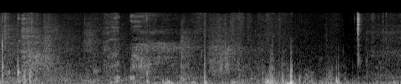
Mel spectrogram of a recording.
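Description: People settling into their seats in a meeting room: chairs shifting and a few footsteps, heard as scattered knocks and thumps with some rustling.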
